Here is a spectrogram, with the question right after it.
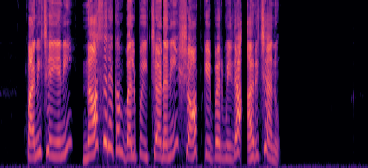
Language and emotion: Telugu, angry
